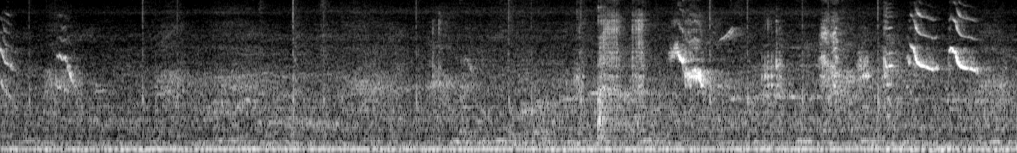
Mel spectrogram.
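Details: Morning birds calling: short, sharp downslurred chirps and squawky notes, scattered at first and then clustering in quick bursts near the end, over a steady low hum and a faint background hiss.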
